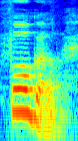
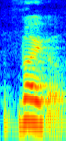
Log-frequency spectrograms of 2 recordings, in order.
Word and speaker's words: Vogel: important to know so v is pronounced with an f sound so you'd say fogel instead of vogel an f you both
